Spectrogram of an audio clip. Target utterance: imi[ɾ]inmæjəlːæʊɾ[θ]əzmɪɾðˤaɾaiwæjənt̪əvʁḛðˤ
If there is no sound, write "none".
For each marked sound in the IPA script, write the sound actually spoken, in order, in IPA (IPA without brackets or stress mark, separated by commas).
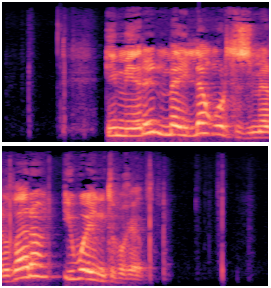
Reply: ɾ, θ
